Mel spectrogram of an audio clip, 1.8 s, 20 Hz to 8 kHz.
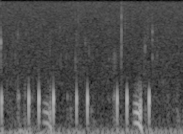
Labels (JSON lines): {"label": "biophony, knock croak", "recorder": "SoundTrap 300"}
